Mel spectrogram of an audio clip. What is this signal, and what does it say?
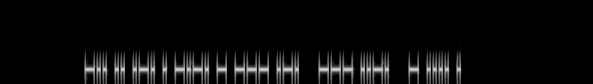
Morse code, heard as a keyed tone, about 40 wpm, 700 Hz. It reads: DIRECTOR OF THE
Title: Sets of 3 Words 40wpm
